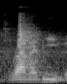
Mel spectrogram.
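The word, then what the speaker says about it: Ranadivé: It's got one of those things on the E at the end, one of those little tilde things. Ranadive.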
